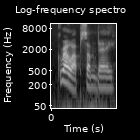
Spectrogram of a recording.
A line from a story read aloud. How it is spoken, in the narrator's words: said Cyril bitterly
